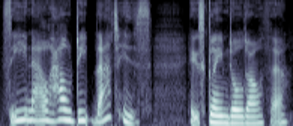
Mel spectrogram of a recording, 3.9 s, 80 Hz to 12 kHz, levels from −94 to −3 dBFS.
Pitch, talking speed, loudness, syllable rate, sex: 215 Hz, 140 wpm, -18 LUFS, 3.6 syllables/s, female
